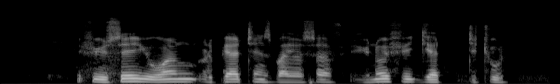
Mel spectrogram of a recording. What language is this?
Nigerian Pidgin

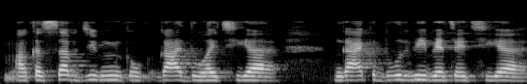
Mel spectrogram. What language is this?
Maithili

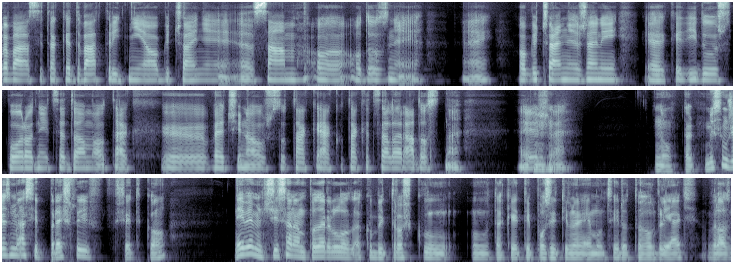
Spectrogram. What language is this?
Slovak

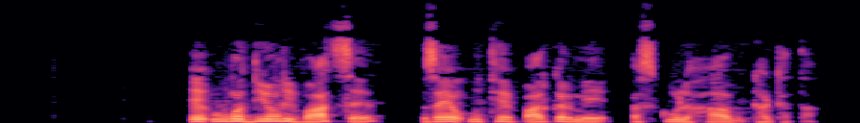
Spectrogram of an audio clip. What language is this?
Parkari Koli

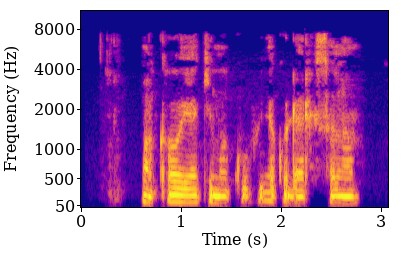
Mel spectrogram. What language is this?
Swahili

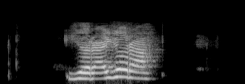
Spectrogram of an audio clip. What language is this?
Mari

